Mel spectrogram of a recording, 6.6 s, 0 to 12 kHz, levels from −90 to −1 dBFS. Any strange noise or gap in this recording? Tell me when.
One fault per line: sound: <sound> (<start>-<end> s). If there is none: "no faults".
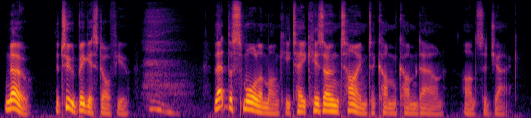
sound: breath (1.8-2.5 s)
